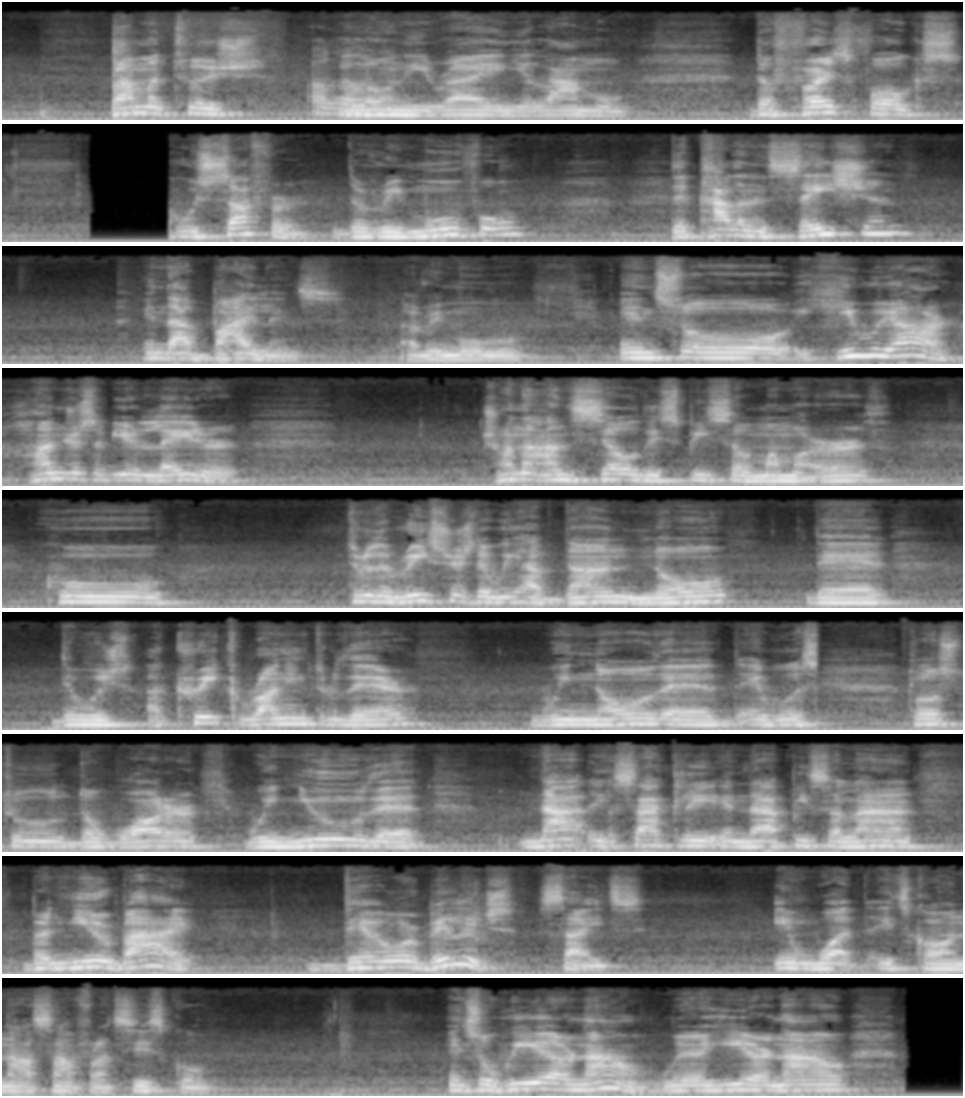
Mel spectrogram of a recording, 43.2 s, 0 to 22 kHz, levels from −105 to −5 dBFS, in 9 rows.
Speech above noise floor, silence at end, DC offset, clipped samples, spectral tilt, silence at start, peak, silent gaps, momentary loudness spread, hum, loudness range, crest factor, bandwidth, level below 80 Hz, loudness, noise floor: 34 dB; 0.3 s; 0.9%; under 0.1%; -5 dB/octave; 0.15 s; -2 dBFS; none; 13 LU; none; 3 LU; 18 dB; 16 kHz; -48 dBFS; -18 LUFS; -52 dBFS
